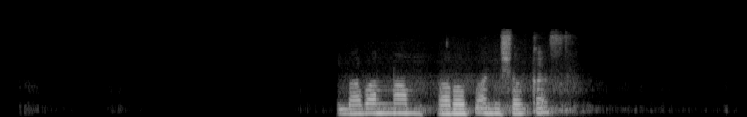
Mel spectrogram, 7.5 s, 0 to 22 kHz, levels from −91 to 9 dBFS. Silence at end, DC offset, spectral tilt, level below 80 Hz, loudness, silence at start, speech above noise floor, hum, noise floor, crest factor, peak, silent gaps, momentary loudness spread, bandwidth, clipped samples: 1.8 s; under 0.1%; -7.5 dB/octave; -70 dBFS; -27 LUFS; 3.4 s; 61 dB; none; -86 dBFS; 20 dB; -10 dBFS; none; 10 LU; 7.4 kHz; under 0.1%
